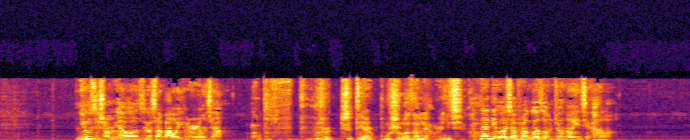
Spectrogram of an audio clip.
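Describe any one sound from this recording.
A young woman asks a question plaintively.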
